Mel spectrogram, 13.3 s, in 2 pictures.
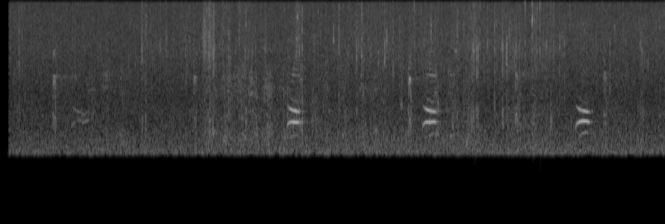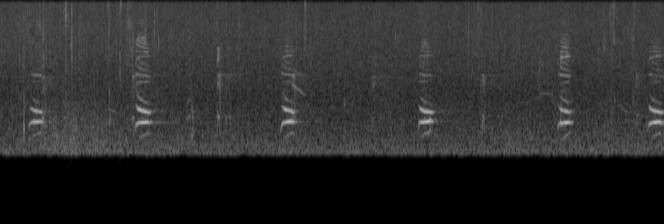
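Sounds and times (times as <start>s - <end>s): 
Eurasian bullfinch Pyrrhula pyrrhula calling: 5.8s - 6.0s, 7.0s - 7.2s, 8.0s - 8.2s, 9.4s - 9.7s, 10.8s - 11.1s, 12.0s - 12.4s, 13.0s - 13.2s.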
